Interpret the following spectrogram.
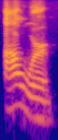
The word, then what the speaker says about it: hour: Aqui, essa primeira palavra, eu tenho H-O-U-R, mas eu não pronuncio tudo. Como assim não pronuncio tudo? Eu falo hour.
